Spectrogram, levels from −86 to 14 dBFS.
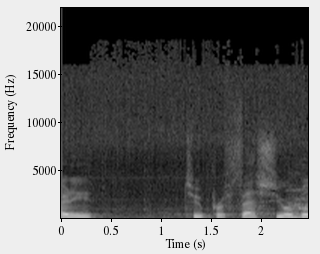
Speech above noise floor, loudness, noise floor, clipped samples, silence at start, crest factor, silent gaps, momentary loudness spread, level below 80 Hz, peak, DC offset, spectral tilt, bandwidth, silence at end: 27 dB; -24 LUFS; -47 dBFS; under 0.1%; 0 s; 18 dB; none; 16 LU; -56 dBFS; -4 dBFS; under 0.1%; -6 dB/octave; 18.5 kHz; 0 s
